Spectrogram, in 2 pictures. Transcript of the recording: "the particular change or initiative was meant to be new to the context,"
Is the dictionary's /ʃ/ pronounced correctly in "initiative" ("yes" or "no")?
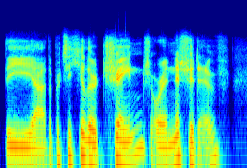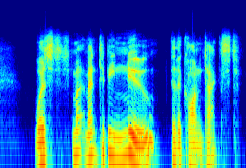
yes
